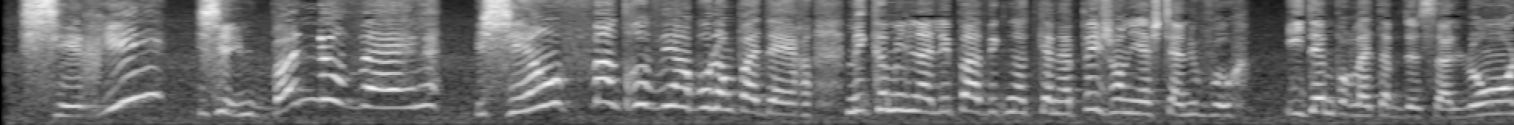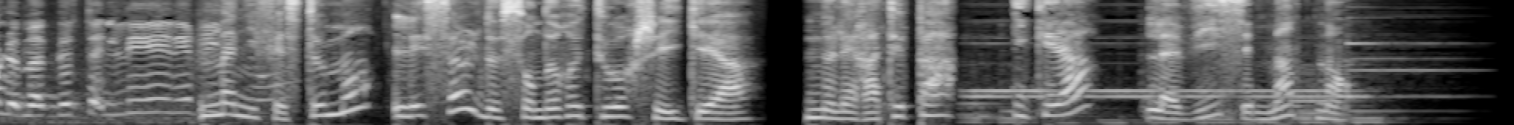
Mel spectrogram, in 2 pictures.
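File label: French, female, character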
